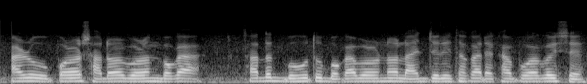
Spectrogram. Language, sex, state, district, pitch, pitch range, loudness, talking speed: Assamese, male, Assam, Hailakandi, 140 Hz, 135-145 Hz, -14 LUFS, 155 wpm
